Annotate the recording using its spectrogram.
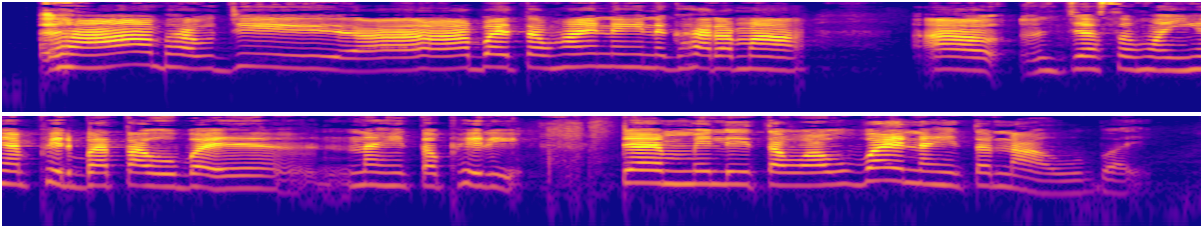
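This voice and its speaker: An extremely high-pitched, cartoonish character voice moves at a moderate pace. Long pauses come often. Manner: reluctant, mournful.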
